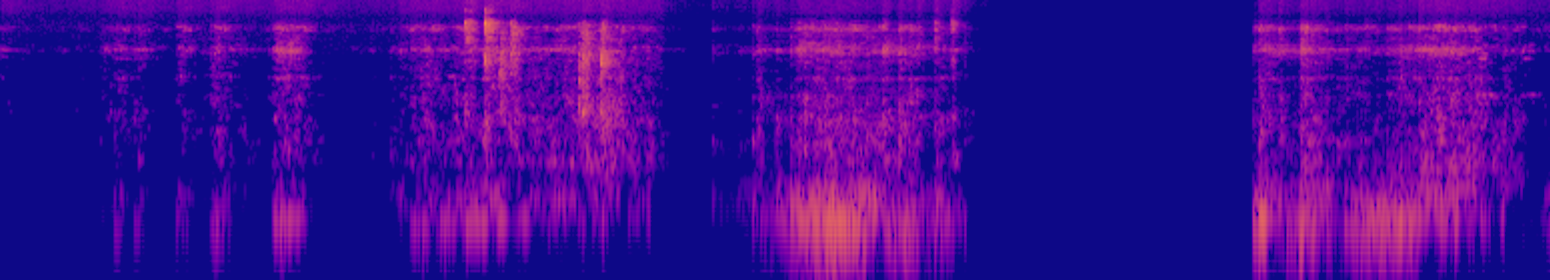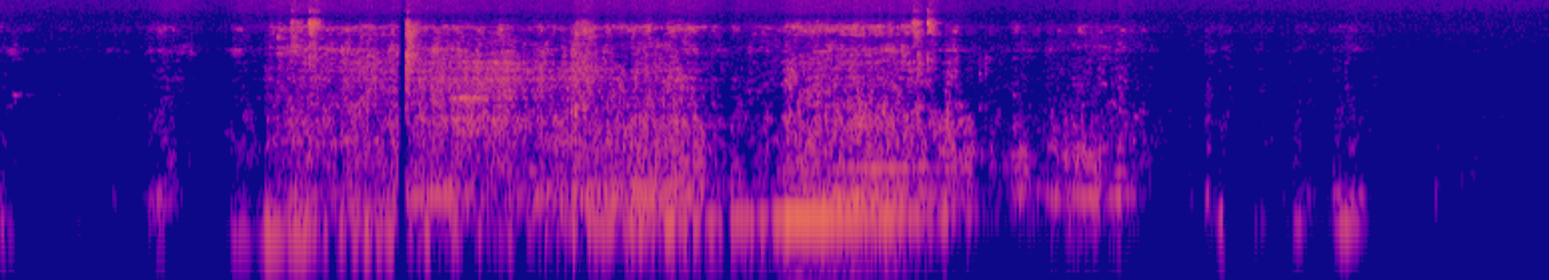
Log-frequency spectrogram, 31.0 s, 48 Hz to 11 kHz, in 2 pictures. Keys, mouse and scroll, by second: 6.6 r, 10.7 e, 20.2 r, 25.8 e.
